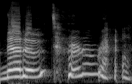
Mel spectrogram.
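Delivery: all-out shrill screaming, very high. Playing a character in a game, screaming at neto to turn around: screaming at neto. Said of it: "I'm, like, screaming this at Neto".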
